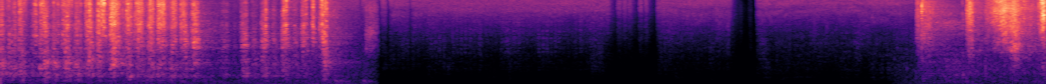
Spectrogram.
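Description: Spatula scraping excess half-cured body filler off a car's wheel-arch edge in quick repeated strokes. The filler has set but still cuts easily. The scraping stops a little under four seconds in, and after a few seconds of near silence it starts again near the end.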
